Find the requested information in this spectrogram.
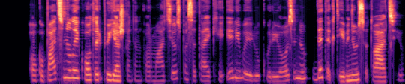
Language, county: Lithuanian, Kaunas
